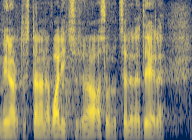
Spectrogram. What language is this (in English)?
Estonian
